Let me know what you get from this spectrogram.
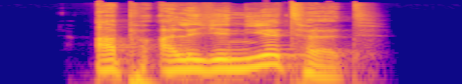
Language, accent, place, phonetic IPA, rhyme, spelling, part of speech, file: German, Germany, Berlin, [ˌapʔali̯eˈniːɐ̯tət], -iːɐ̯tət, abalieniertet, verb, De-abalieniertet.ogg
- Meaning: inflection of abalienieren: 1. second-person plural preterite 2. second-person plural subjunctive II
